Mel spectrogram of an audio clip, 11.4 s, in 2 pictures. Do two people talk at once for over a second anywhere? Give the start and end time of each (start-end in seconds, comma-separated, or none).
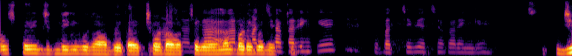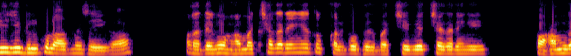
1.6-3.0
